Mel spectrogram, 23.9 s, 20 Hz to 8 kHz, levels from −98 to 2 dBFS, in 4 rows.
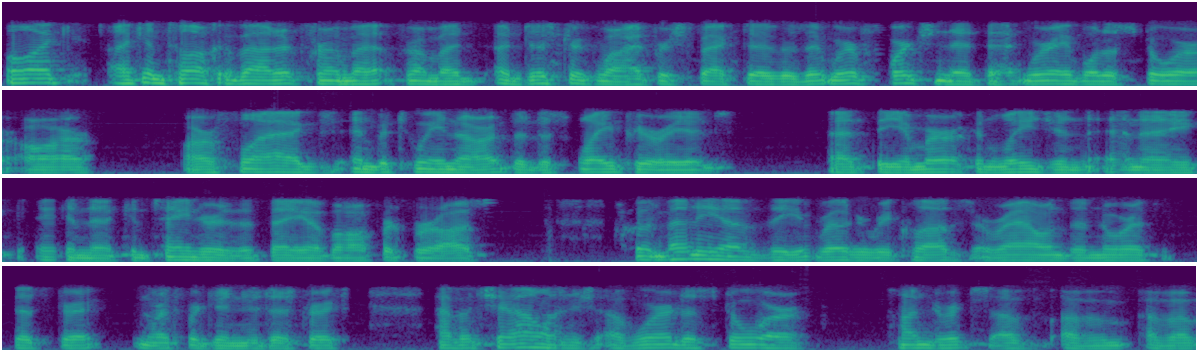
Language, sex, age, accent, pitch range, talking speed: English, male, 60-79, American, 90-105 Hz, 180 wpm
